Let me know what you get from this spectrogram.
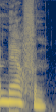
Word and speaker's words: Nerven: Nerves are Nerven, spelled the same as in English, but a V is pronounced like the English F.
